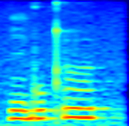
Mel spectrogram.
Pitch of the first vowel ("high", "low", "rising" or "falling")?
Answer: rising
